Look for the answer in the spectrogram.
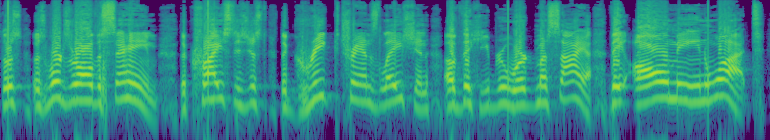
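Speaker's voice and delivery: usual speaking voice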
